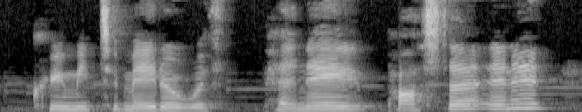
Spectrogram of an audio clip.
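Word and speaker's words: penne: I don't want to the correct way to say pen pasta is pen the e at the end of pen is actually silent wait no hold on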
